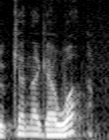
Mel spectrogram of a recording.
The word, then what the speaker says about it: Kanagawa: On passera ensuite sur une chronique jeu de plateau avec Christophe qui va nous parler de Kanagawa.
